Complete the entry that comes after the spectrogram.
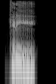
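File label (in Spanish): "cri", Spanish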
